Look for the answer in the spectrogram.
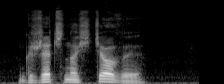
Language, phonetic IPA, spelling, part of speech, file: Polish, [ˌɡʒɛt͡ʃnɔɕˈt͡ɕɔvɨ], grzecznościowy, adjective, Pl-grzecznościowy.ogg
